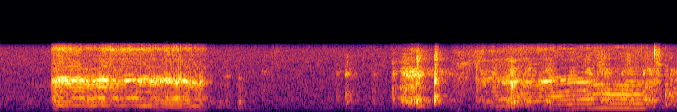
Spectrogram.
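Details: Snoring from an adult flatmate sleeping after a night of heavy drinking: a loud, buzzing, tone-like snore, then snorting and a second wavering snore.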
